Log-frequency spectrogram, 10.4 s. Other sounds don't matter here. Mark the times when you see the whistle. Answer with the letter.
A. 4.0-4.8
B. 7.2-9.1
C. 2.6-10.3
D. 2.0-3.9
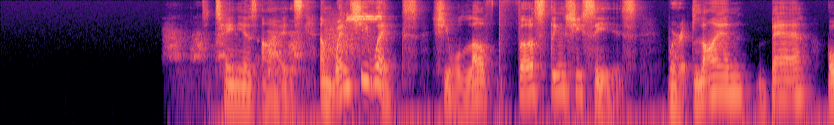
A.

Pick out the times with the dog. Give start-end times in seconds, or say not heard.
2.0-3.9.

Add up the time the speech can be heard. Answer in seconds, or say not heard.
8 s.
